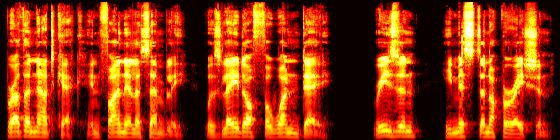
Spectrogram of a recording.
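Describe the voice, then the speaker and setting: Man reading as a humorless insect alien official, droning and clipped, low voice. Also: moderate pace, close to an everyday voice. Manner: droning, clicking, flat. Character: tall insect alien union boss, humorless.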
